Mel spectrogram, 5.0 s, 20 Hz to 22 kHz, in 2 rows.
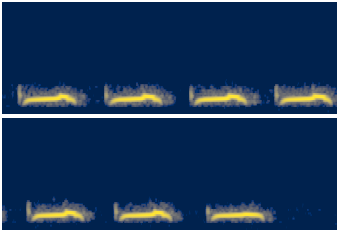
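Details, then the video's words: Seven evenly spaced coos from a picui ground dove, each short, low and slightly upslurred with a small lift at the end, repeated steadily about every 0.65 seconds in a clean recording. "Som limpo do canto🎵 da Rolinha Picuí"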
